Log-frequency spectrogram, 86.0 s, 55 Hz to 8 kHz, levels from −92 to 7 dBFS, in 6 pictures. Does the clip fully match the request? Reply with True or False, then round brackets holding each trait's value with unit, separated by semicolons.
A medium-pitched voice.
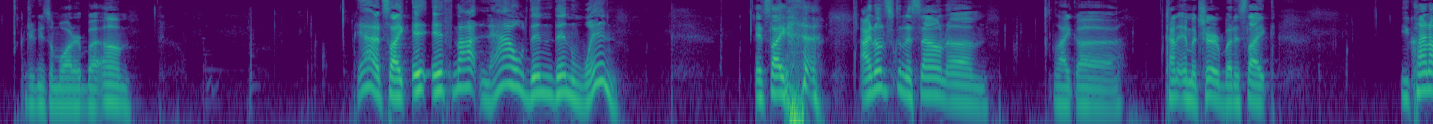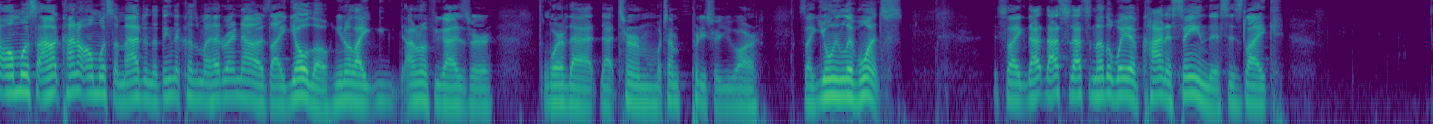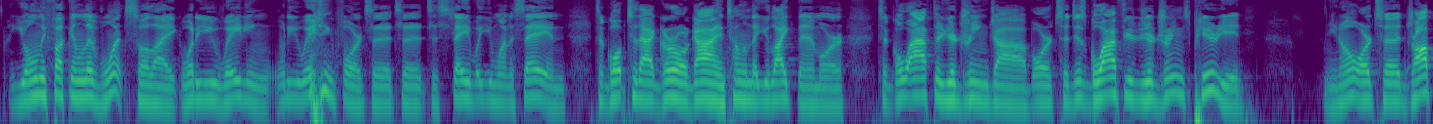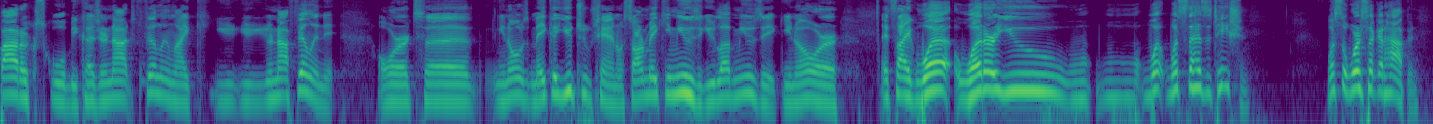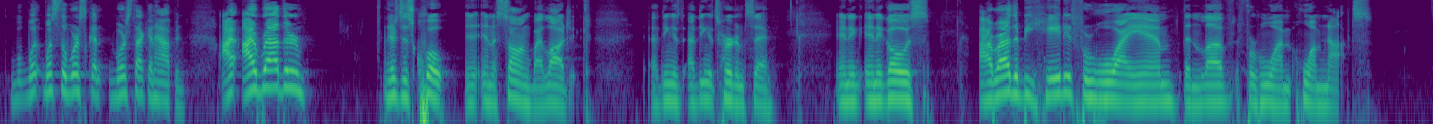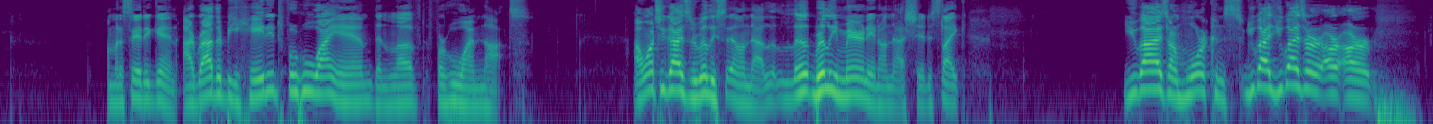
True (150 Hz)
